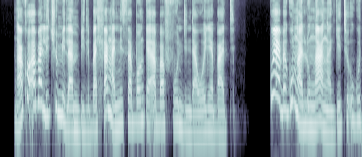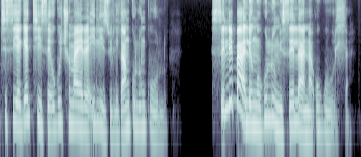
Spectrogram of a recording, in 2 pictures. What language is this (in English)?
North Ndebele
